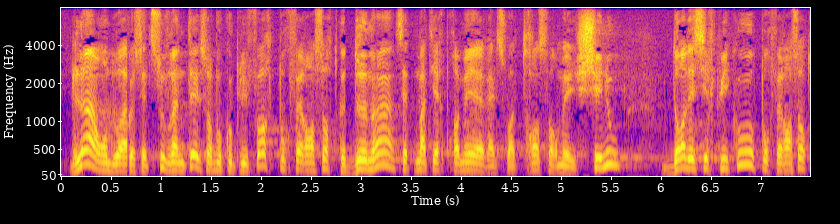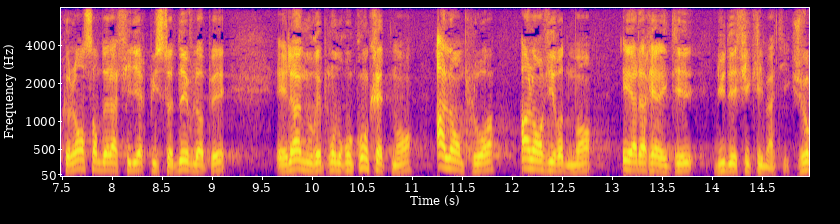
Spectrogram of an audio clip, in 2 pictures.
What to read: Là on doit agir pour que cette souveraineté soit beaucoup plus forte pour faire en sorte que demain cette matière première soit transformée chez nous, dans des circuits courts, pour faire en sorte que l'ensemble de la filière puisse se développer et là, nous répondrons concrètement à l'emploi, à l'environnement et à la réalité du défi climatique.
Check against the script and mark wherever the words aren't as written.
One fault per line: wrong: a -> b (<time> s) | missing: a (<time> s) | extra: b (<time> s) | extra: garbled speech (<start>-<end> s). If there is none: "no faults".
missing: agir pour (0.7 s)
